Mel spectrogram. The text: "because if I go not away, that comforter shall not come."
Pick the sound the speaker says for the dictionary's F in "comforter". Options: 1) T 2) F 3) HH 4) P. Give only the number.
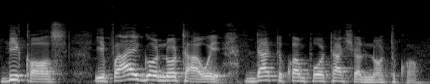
4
